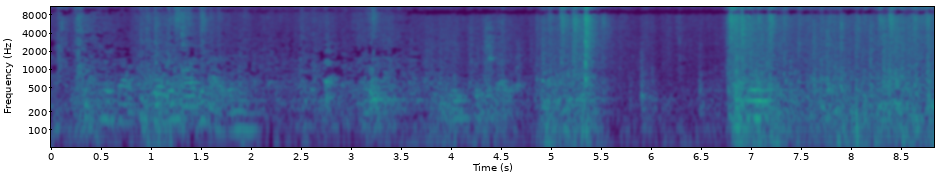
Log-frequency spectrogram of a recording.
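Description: Golden and Sialkoti pigeons coo in a loose backdrop of low murmuring calls, with someone talking over them and other birds chirping faintly throughout.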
